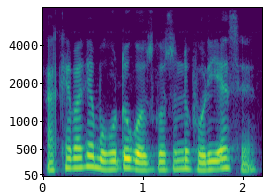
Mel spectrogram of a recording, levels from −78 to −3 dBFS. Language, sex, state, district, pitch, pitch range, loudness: Assamese, male, Assam, Kamrup Metropolitan, 150 Hz, 140-170 Hz, -16 LUFS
